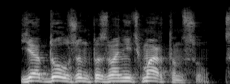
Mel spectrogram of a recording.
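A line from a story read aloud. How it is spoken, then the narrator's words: Plain. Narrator (Russian): сказал я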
